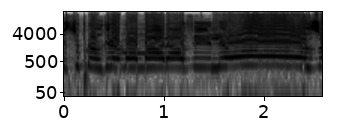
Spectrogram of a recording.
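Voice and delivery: high, loud shouted greeting; hype show opening. Acted. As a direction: yell it like a game show host. Opening a fake Tokyo show.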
